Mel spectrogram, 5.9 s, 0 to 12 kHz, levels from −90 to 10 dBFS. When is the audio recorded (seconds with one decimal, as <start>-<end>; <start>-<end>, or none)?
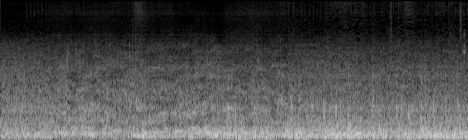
0.0-0.6; 3.6-5.9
